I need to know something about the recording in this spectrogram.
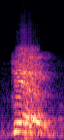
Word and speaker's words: tear: टेयर। Tear. वैसे एक टीयर शब्द भी होता है, आंसू। आंसू, उसका भी स्पेलिंग सेम है, लेकिन जब फाड़ने के लिए बोलेंगे तो क्या बोलेंगे? Tear. टेयर।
